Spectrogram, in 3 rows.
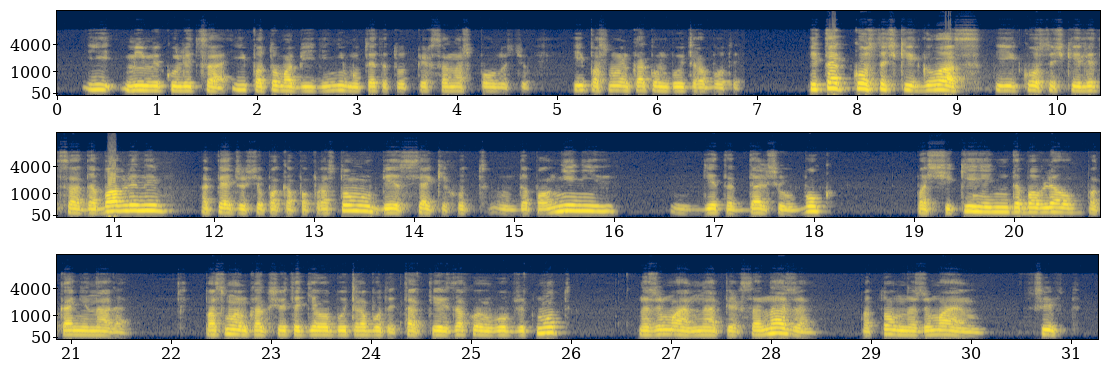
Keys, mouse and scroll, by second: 6.9-8.4 scroll down 1, 24.4 click, 26.6 click, 30.6 ctrl+click.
